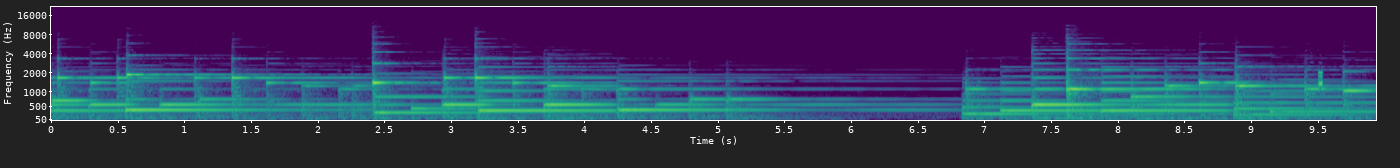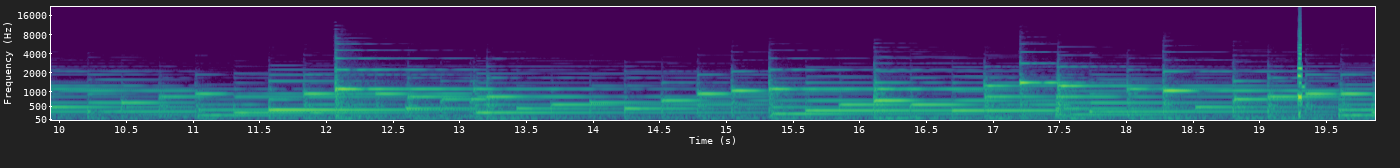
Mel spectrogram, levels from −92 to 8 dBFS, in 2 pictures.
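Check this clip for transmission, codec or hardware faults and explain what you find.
Two brief codec faults are present. Corrupt frame decoded at 9.52–9.54 s and 19.30–19.35 s: damaged compressed frames decoded anyway, throwing energy to wrong frequencies as chirpy noise bursts, the second near full scale, visible as stray vertical smears on a spectrogram.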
